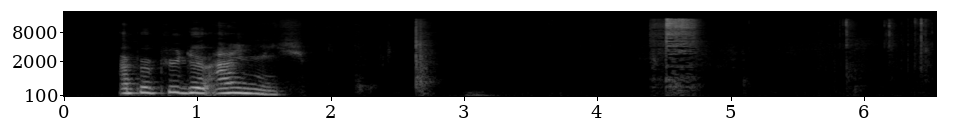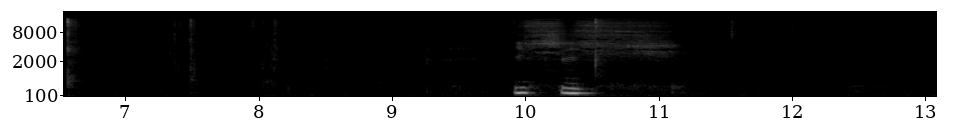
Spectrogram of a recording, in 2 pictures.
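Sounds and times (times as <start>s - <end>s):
tearing-like rustle of packaging: 4.4s - 8.6s
small clicks and rustles: 4.9s - 9.3s, 11.4s - 13.0s.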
